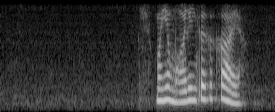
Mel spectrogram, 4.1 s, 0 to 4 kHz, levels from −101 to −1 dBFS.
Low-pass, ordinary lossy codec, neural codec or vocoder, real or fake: 3.6 kHz; none; vocoder, 22.05 kHz, 80 mel bands, HiFi-GAN; fake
